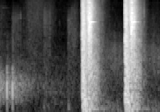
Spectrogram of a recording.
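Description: Two loud, heavy gunshots ring out.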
